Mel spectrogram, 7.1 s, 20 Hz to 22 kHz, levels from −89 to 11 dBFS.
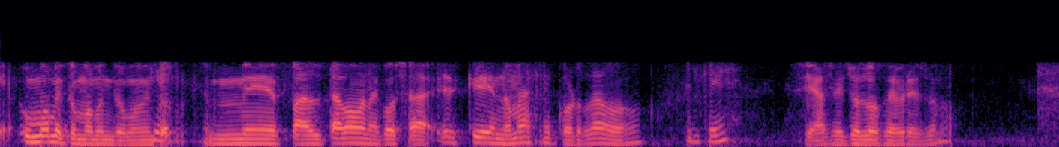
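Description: Throughout the speech, the signal has gone through a G.723.1 codec at a rate that sounds like roughly 6 kbit/s, with heavy damage. Nothing above 3.8 kHz survives, and the coarse, slowly updated voice model leaves the speech muffled and hoarse, with smeared consonants.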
